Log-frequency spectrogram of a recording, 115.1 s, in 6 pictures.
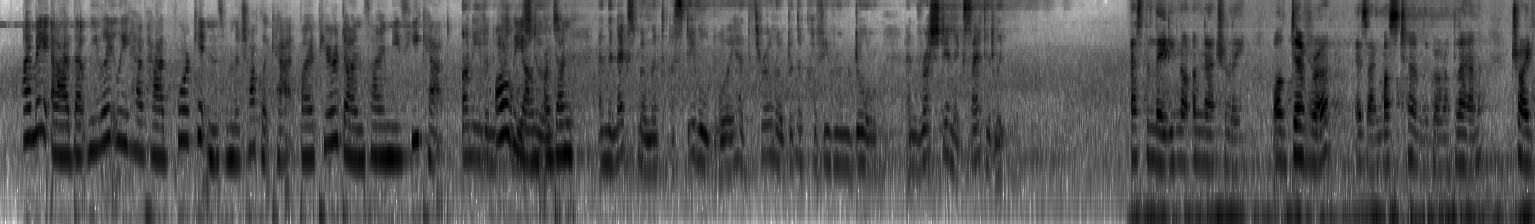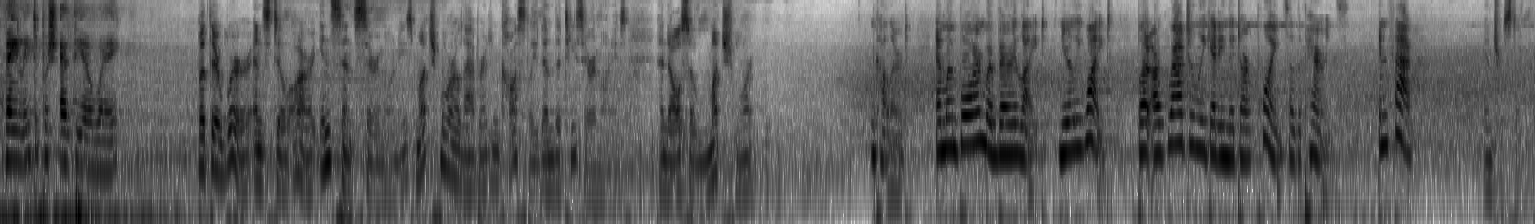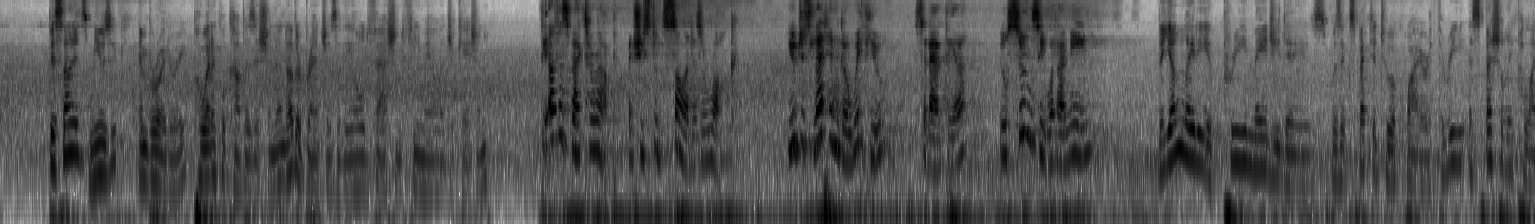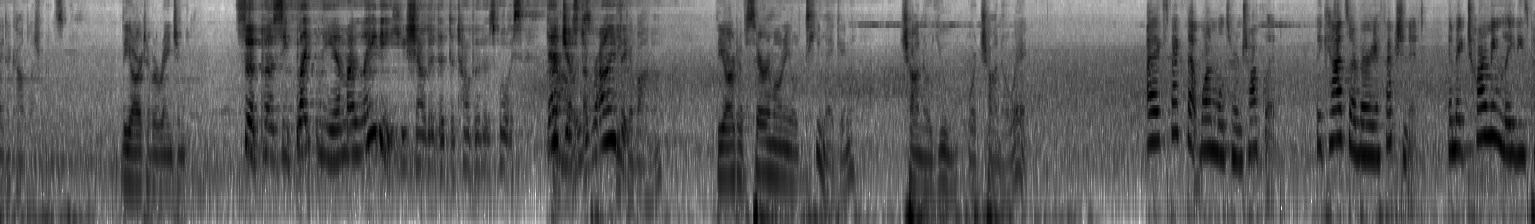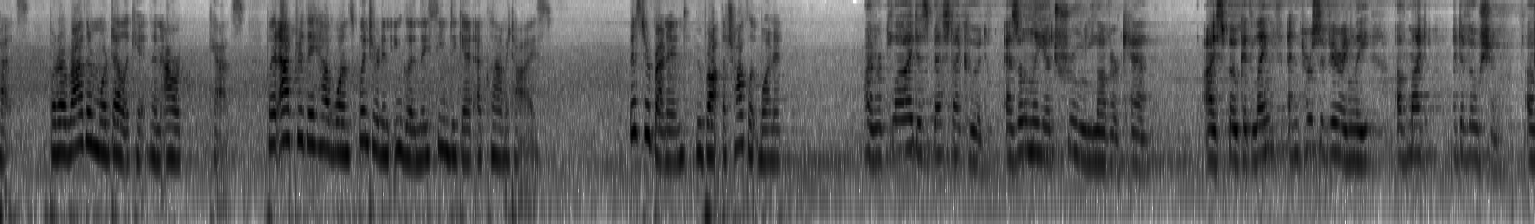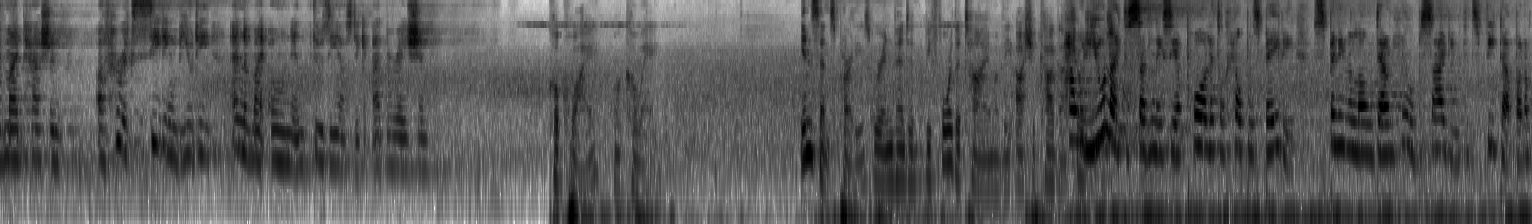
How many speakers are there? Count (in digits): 4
